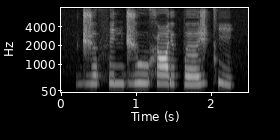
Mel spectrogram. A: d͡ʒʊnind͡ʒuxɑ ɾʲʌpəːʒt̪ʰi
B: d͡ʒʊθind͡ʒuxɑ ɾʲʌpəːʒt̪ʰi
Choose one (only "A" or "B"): B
